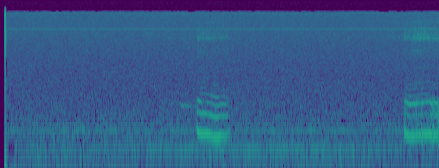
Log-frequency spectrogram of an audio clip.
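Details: Female cat that snores whenever she sleeps, louder than usual this time: a low, steady rumble with two brief, wavering, whistly noises about three seconds apart; snoring.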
